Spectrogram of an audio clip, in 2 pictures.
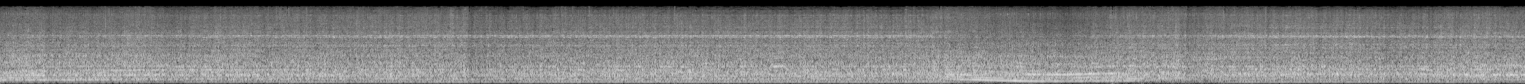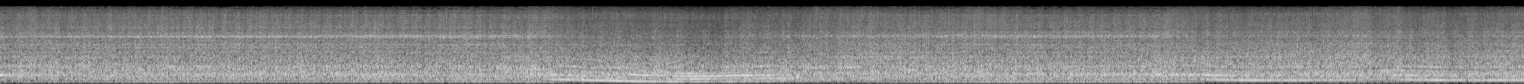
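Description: Tractor-driven fodder chopper running flat out on green maize: a steady high whine from the cutter head over the tractor engine's drone. Three times, about a third and two-thirds of the way through and again near the end, the engine pitch sags and climbs back as the fodder fed in loads the machine down.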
